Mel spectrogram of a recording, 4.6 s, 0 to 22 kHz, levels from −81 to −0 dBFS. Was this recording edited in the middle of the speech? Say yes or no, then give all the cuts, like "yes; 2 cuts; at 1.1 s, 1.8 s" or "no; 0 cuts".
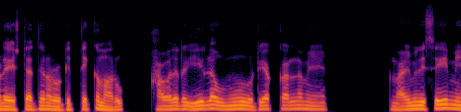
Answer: yes; 1 cut; at 1.4 s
